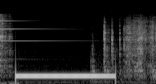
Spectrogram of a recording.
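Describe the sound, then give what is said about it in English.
A payphone in use as a quarter is put in to call the police: a brief click, then a steady one-second telephone tone that cuts off into a short burst of clattery mechanical noise, as if the handset or dial is being worked. “Well, I guess I better call the police and report this. Let's see. I got the number here. Got a quarter.”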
